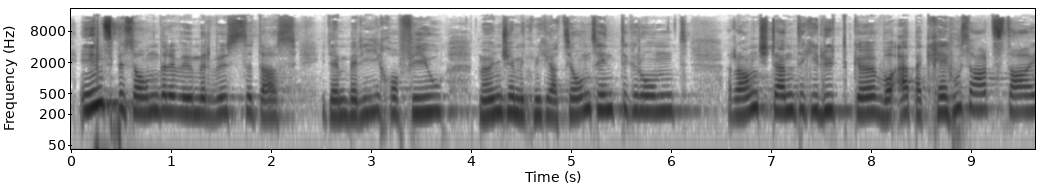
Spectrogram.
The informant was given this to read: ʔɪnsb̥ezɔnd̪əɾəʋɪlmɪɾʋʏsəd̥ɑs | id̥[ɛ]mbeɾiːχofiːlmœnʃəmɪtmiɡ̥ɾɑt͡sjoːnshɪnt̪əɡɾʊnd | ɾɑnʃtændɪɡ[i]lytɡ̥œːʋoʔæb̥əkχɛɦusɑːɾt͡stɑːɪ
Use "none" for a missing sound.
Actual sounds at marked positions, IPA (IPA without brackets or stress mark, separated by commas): ɛ, i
